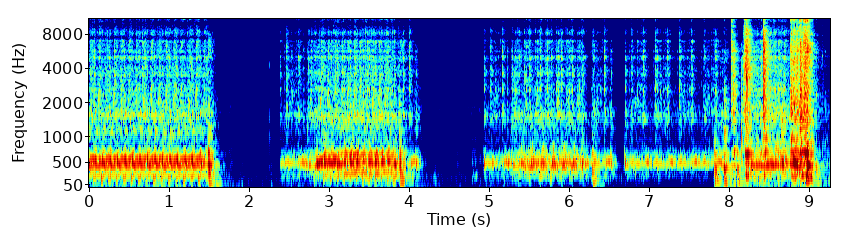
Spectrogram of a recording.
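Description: A sewing machine topstitching fabric runs in several fast, steady bursts of rapid mechanical stitching, separated by short pauses and ending with a louder clattering burst, close up.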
